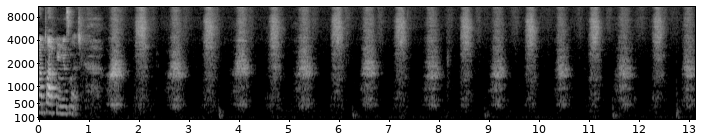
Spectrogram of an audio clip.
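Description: A woman breathes out sharply in a steady, quick rhythm.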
